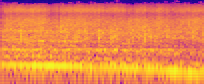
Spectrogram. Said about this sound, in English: Tonight's file opens at a gas station located on a desolate stretch of highway in a western state. It is early evening. A car approaches and pulls into the station.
